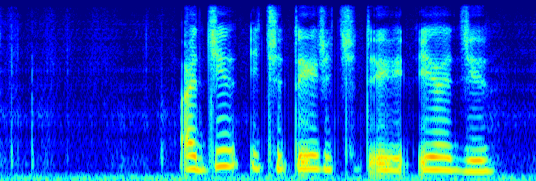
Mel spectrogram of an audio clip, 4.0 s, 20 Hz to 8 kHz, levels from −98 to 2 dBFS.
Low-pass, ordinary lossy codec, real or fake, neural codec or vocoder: 7.2 kHz; none; fake; autoencoder, 22.05 kHz, a latent of 192 numbers a frame, VITS, trained on many speakers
